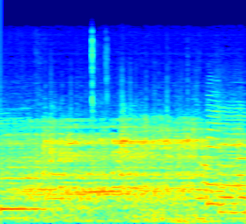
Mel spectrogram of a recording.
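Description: Live noise-music electronics: steady held pitches layered over dense, harsh noise. A low hum drops out about half a second in while a higher whine holds on, with a few sharp clicks about a second in.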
